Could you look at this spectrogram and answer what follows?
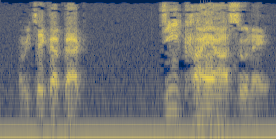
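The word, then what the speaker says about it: Dikaiosune (δικαιοσύνη): Dikaiosune. The accent is over the upsilon.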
